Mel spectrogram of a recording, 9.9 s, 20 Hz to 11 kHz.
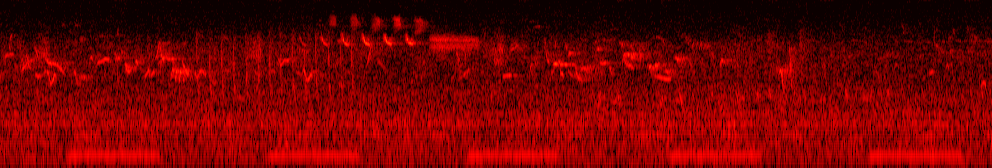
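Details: Sand martins at a colony on the Bečva river, Czech Republic, 3 June 2018; continuous rasping twitters from several birds, over river noise and a low hum pulsing about every two seconds.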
